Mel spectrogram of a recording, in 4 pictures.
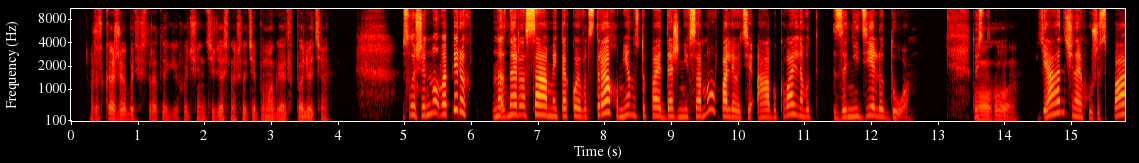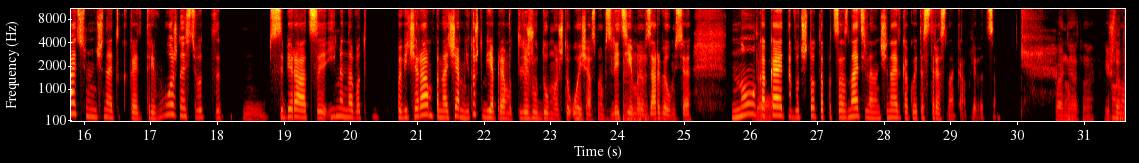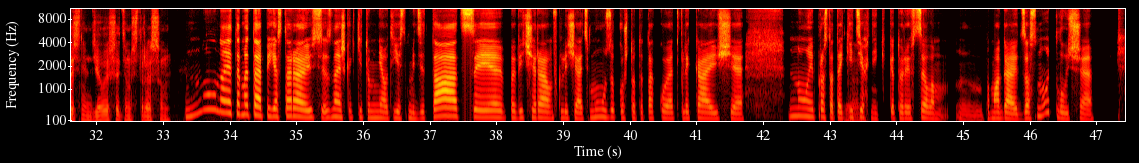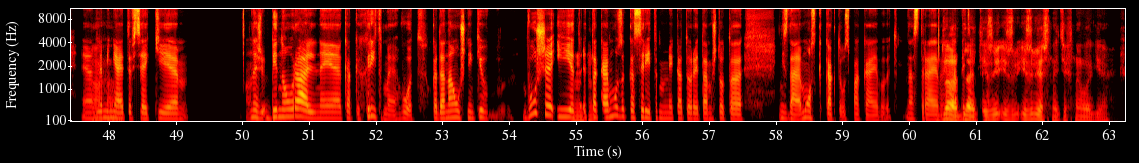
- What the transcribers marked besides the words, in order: tsk
- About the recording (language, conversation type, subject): Russian, podcast, Как ты работаешь со своими страхами, чтобы их преодолеть?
